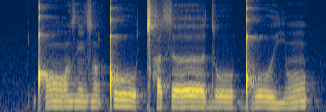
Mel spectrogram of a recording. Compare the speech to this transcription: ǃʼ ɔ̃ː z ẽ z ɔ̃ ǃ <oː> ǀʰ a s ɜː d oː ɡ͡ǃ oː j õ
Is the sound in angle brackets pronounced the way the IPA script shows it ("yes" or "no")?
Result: yes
